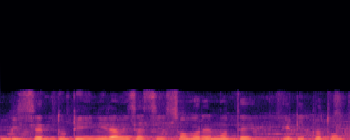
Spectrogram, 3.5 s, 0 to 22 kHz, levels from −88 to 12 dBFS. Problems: continuous background conversations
